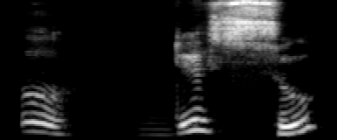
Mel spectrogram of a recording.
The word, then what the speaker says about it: au-dessous: You must make attention, be careful with the pronunciation. So for below, it will be au-dessous and above, au-dessus.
